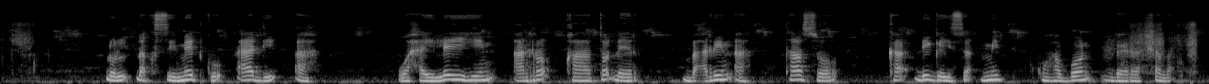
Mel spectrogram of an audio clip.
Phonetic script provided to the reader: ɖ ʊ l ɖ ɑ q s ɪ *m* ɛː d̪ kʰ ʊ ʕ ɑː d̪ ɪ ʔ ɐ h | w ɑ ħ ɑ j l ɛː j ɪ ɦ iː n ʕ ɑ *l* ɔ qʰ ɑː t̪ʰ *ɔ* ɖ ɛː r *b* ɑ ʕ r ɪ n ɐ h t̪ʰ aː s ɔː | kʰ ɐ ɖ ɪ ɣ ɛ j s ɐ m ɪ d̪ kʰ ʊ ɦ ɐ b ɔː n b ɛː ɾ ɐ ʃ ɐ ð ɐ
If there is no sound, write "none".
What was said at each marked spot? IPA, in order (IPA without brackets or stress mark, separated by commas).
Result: m, r, ɔ, b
